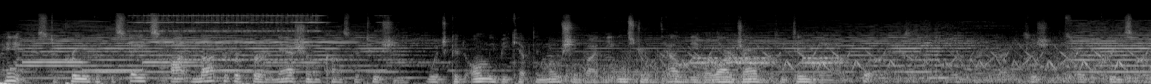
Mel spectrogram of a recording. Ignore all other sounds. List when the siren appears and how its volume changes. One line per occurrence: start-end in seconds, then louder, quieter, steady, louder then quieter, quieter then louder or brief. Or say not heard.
0.0-11.4 quieter then louder.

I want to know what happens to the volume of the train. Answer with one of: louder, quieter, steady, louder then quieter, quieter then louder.
quieter then louder.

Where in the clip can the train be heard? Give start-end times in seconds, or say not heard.
0.0-11.4.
